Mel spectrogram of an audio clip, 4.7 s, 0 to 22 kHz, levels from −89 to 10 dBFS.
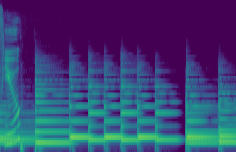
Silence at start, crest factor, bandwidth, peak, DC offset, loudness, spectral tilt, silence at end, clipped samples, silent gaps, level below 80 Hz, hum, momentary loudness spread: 0 s; 12 dB; 13.5 kHz; -6 dBFS; under 0.1%; -19 LUFS; -6 dB/octave; 0 s; under 0.1%; none; -66 dBFS; none; 5 LU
